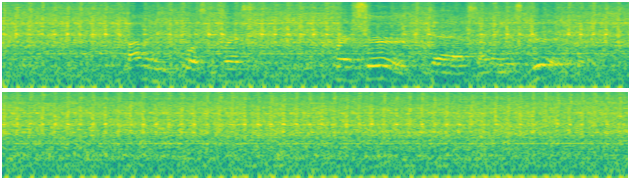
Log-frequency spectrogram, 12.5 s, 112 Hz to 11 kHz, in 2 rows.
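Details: 1986 Honda VT500 Shadow V-twin, revived after years sitting, idling while warming up: lumpy uneven chuffing idle about four beats a second with missing pulses; rear cylinder not firing, owner suspects ignition coil or mice-eaten coil wire.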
